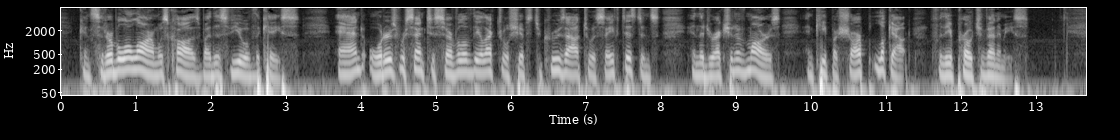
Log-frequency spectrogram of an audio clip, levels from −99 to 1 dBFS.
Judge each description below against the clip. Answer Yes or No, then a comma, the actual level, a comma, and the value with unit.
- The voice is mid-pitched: Yes, medium, 150 Hz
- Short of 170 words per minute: No, average, 185 wpm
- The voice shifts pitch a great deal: No, average, 4.0 semitones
